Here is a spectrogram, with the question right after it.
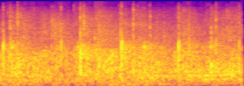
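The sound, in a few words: audience applause at a coin show banquet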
